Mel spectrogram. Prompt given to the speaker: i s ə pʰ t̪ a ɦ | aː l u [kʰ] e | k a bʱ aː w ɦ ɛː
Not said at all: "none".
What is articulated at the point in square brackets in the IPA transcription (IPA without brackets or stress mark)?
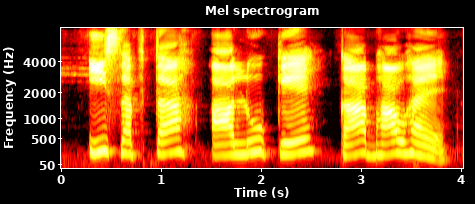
k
